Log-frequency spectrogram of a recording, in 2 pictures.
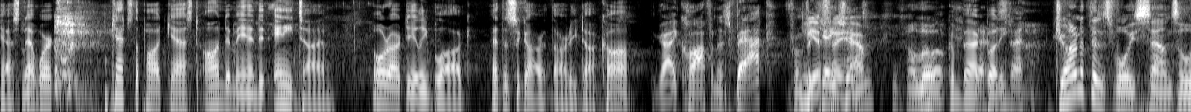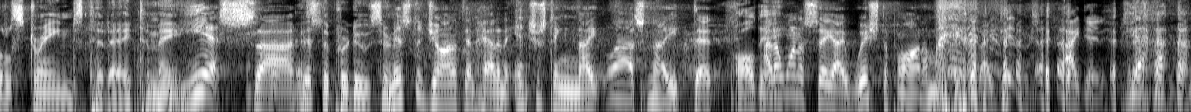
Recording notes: Is recorded live in front of a studio audience at Studio 21 Podcast Cafe upstairs at Two Guys Smoke Shop in Salem, NH.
